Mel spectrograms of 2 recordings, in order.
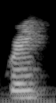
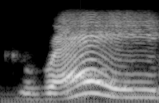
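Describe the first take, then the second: First: The vowel is short with a small mouth. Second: The vowel is long with a wide mouth. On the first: The speaker calls it right. "a 발음 들어가죠" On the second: The speaker calls it wrong. "great 이렇게 하는 게 아니라"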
